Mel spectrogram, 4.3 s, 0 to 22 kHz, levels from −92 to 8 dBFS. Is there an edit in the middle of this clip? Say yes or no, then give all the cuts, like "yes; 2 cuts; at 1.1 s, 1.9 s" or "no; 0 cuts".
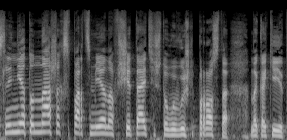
yes; 1 cut; at 2.9 s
